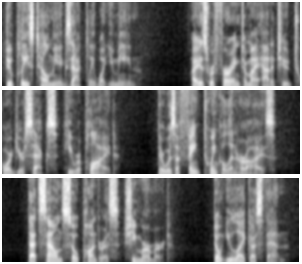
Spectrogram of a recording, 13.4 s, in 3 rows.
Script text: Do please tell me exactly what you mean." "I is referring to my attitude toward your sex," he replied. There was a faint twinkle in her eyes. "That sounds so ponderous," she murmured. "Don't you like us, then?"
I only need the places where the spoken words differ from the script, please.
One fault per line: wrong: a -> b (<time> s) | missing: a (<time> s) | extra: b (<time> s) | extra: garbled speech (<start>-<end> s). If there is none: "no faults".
no faults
